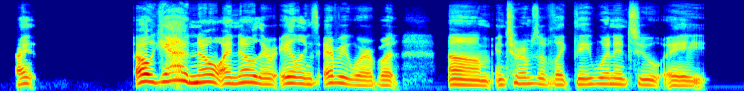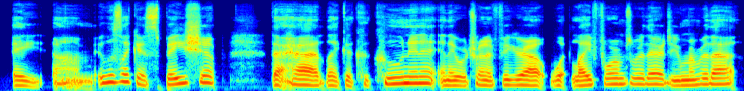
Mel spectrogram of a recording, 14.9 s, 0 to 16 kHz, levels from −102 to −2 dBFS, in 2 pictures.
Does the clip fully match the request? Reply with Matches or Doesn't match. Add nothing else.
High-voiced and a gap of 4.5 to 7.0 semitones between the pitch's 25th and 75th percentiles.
Matches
